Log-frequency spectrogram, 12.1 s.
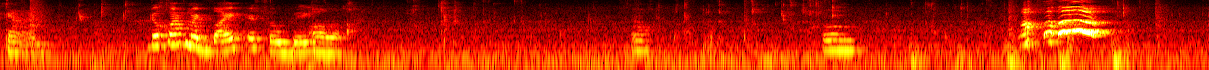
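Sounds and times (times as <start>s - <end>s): children chewing: 0.3s - 1.7s, 3.3s - 10.4s
hummed mm sounds: 3.5s - 12.0s
child squealing: 10.2s - 11.2s.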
